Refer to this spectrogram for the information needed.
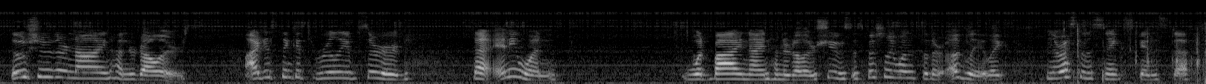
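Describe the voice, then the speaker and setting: Over noticeable background noise, a woman with a high pitch and lively intonation talks at a moderate pace, pausing long and often. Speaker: vlogger. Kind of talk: casual vlog review. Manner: animated.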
